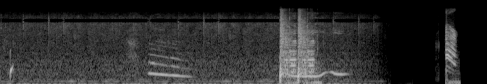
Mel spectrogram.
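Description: Water sprays from a shower.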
